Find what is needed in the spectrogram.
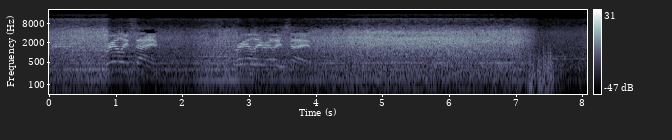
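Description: Phone recording aboard a livestock carrier taking on water in a storm: a loud steady rush of wind and water over a constant low drone of the ship's machinery, with a man's voice briefly twice. A little after seven seconds the rush cuts off with a thump.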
